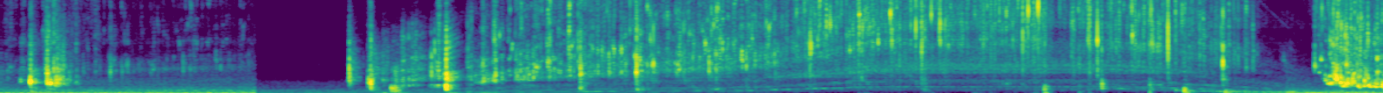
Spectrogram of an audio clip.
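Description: Sea moss is washed in water, with trickling, dripping and sloshing under a running tap, fairly close, with brief splashes throughout.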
